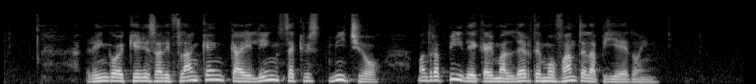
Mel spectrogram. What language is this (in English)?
Esperanto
